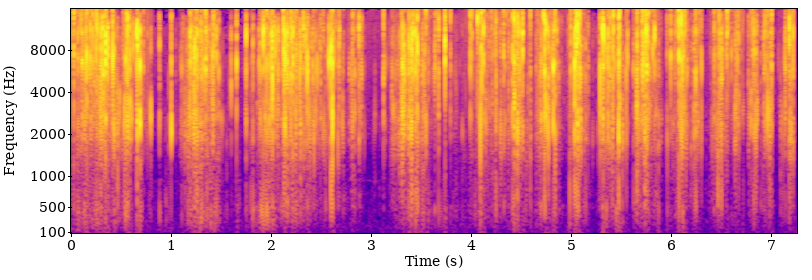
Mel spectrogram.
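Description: A sealed, palm-sized, flat red-and-white plastic packet of a Hokaron disposable hand warmer is held in both hands and crinkled and scratched with long nails and fingertips. The result is a continuous run of bright, dry crackles and crinkles that sit mostly in the high range, with very little low end. Short, sharp bursts rise and fall throughout, with no ringing after each one.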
